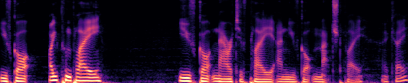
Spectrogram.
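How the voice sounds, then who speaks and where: Speaking at a very deep, low pitch, a man talks at a fairly slow pace with lively intonation and long, frequent pauses in a very clean recording with a silent background. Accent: English. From England. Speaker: tabletop gaming YouTuber. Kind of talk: casual product walkthrough. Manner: chatty, informal.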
